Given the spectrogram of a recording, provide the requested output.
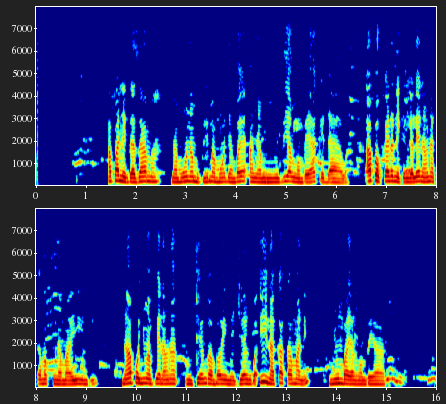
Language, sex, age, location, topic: Swahili, female, 25-35, Kisumu, agriculture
